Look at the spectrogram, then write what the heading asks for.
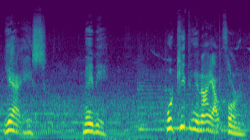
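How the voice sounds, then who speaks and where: An actor playing an earnest, idealistic young Spartan brother, loyal and expressive, in a video game drama. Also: male voice, on the high side, unhurried, loud music behind the voice. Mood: kindly.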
